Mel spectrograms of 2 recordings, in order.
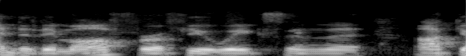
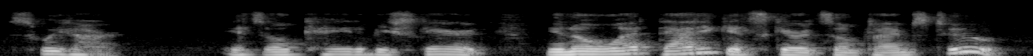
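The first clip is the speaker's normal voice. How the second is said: comforting daddy; 2 semitones higher than usual. Acted. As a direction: gently soothe a scared little one. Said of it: "picks the child up and says".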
